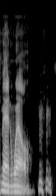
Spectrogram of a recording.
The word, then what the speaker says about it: Manuel: I I'm the only one pronouncing his name right by the way. It is Manuel.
